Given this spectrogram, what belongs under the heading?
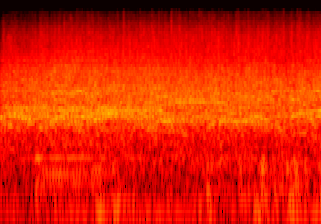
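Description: Sustained, dense applause from a large concert audience for a singer, steady and loud throughout without any pause.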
